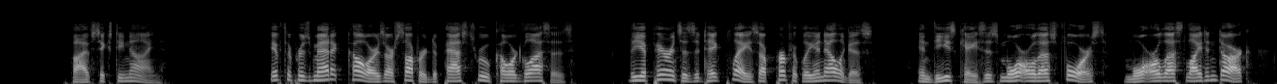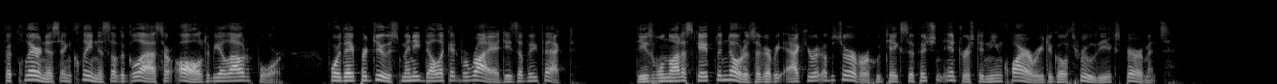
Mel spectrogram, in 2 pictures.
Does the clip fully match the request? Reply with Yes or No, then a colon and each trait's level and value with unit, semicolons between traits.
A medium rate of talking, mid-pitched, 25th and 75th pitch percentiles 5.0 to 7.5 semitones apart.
Yes: average, 180 wpm; medium, 160 Hz; average, 5.3 semitones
